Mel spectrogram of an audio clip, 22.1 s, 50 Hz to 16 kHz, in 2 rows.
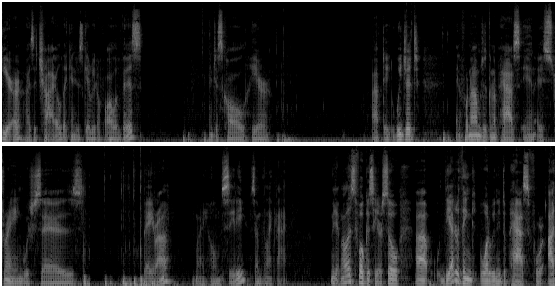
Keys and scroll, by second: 8.2 Return.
